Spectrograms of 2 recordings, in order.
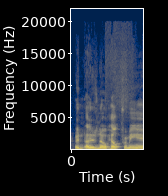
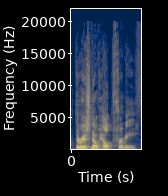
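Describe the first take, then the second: First: It is said in a whiny, self-pitying tone. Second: It is said in a plain, matter-of-fact tone. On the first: The person wants sympathy. The speaker calls it wrong. "in a pitiful way, like, oh" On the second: There is simply no solution to the issues. The speaker calls it right. "And I'm not saying that in a pitiful way"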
